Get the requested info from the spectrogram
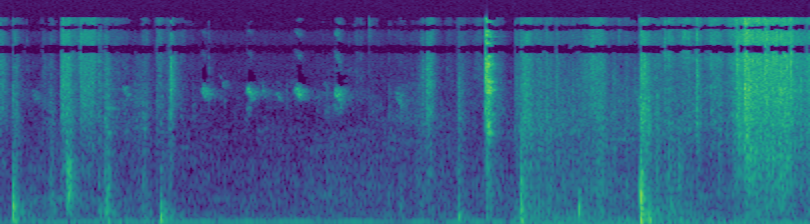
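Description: Paper-wrapped reproduction cast iron toys and plastic milk crates being handled: a series of sharp knocks and clunks, the loudest about six seconds in, with paper rustling near the end. A steady low hum runs underneath.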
